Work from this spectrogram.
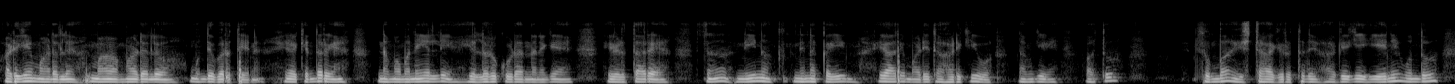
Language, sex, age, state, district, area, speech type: Kannada, male, 30-45, Karnataka, Mysore, urban, spontaneous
